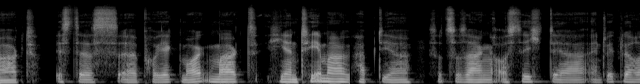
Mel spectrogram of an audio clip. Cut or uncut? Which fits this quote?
cut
